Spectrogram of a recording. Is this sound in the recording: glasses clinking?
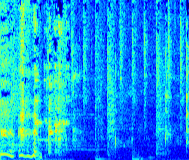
yes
